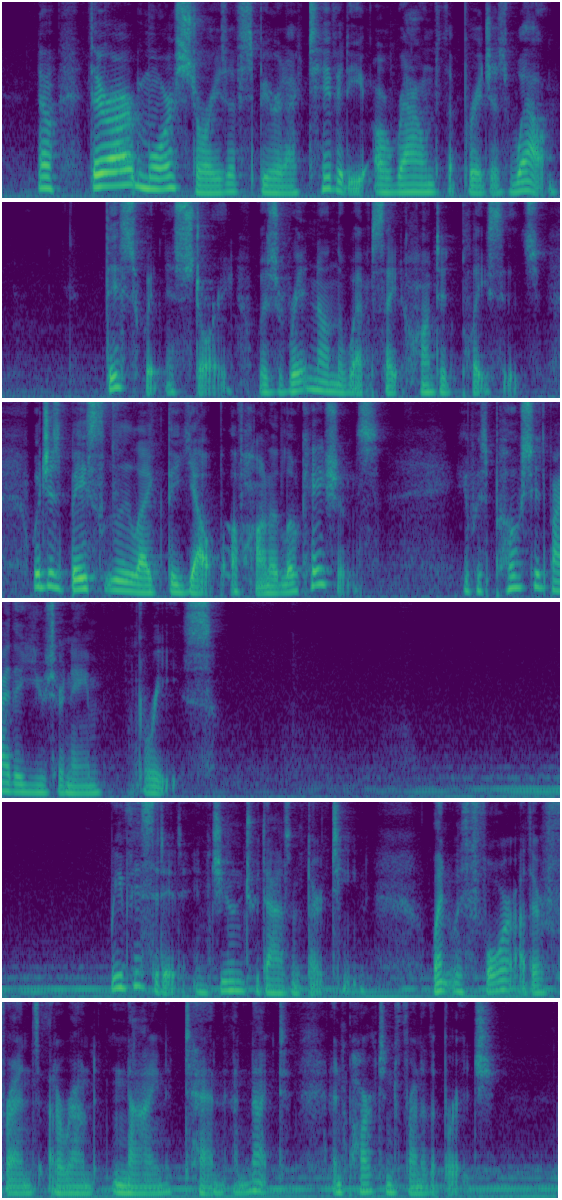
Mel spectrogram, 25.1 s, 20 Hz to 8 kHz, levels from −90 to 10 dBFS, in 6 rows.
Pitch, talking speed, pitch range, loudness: 125 Hz, 145 wpm, 110-160 Hz, -27 LUFS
